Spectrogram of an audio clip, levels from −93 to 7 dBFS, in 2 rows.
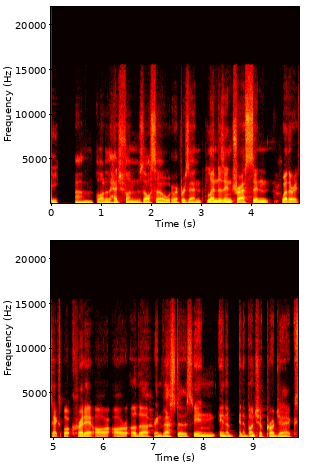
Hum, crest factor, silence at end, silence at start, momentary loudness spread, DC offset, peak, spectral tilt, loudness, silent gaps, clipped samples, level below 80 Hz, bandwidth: none; 18 dB; 0 s; 0 s; 7 LU; under 0.1%; -6 dBFS; -5.5 dB/octave; -24 LUFS; none; under 0.1%; -32 dBFS; 15.5 kHz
